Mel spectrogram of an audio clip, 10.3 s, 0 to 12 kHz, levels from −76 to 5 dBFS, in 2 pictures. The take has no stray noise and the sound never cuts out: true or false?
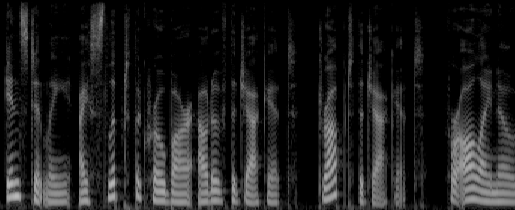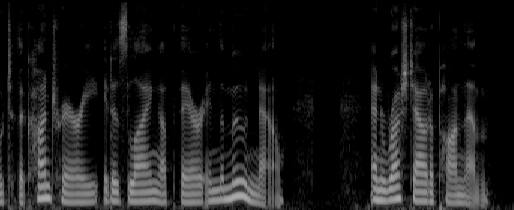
true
